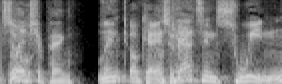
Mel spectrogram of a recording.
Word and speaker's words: Linköping: So Linköping.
